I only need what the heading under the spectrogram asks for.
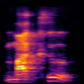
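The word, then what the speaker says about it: マーク: name is Mark but if you say his name in Japanese it would be what anyone dragon maku right that's how you say Mark in Japanese which is m-a-a-k-u and you can flip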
